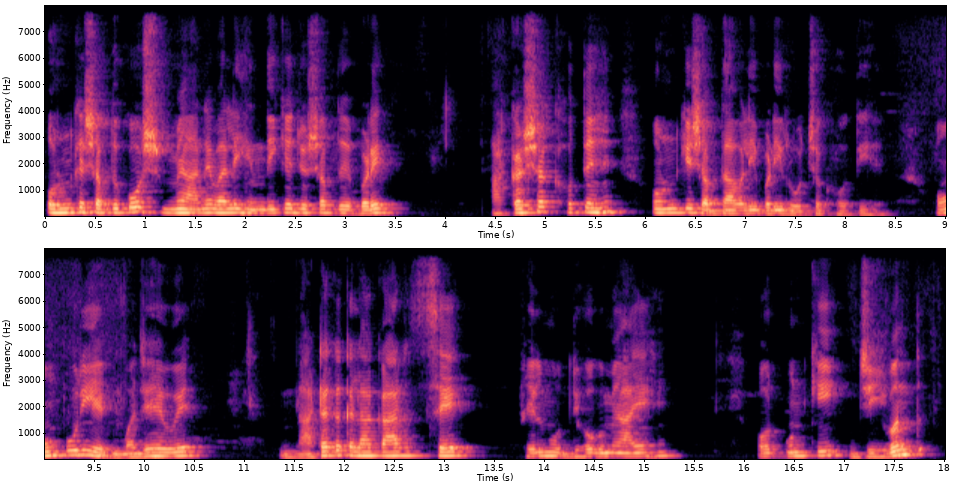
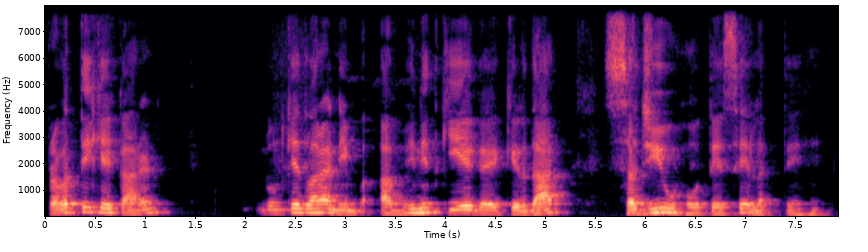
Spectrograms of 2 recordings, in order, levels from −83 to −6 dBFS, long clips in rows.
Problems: none marked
